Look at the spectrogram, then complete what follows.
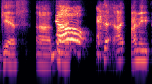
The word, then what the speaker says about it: GIF: Um so Stephanie, it's pronounced GIF.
